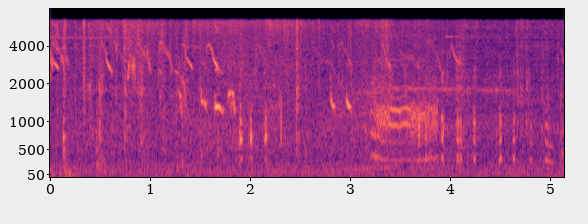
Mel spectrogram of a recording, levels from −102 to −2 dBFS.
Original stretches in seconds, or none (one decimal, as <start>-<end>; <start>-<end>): 0.0-4.1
